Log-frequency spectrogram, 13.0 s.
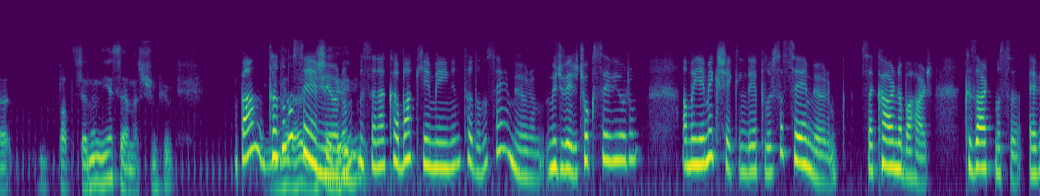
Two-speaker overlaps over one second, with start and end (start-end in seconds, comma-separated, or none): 3.3-4.6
